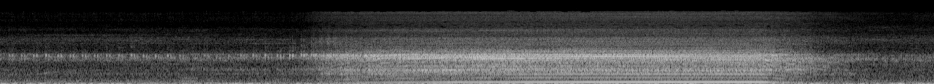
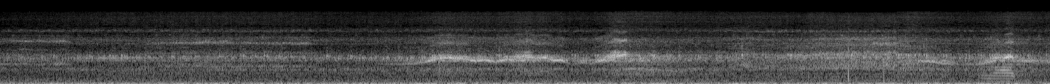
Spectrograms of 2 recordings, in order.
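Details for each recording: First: VW A3 2.0L ABA after timing belt replacement: engine revs smoothly from idle and settles back with no squeal or chirp; the earlier squealing noise is gone. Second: VW A3 2.0L ABA, timing belt with incorrect tension: steady high whirring whine over the idle, swelling slightly with revs; that kind of belt tension is noisy.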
